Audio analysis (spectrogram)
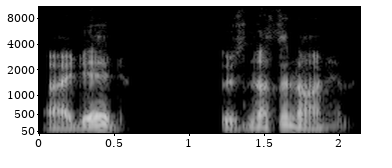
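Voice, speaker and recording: A sardonic, hard-nosed police detective, acted by a man, with a deep voice that swings up and down. He needles gruffly in old radio noir fashion. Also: expressive, unhurried, dry recording, studio quality, exaggerated voice. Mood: needling. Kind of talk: 1940s radio noir acting.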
